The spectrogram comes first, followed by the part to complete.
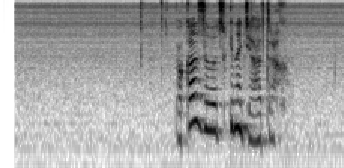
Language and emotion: Russian, neutral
